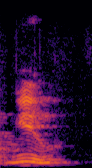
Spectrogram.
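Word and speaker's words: μ: coefficient of friction and that looks like a u2 but that's actually a Greek letter and how you pronounce it is mu and the w it's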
